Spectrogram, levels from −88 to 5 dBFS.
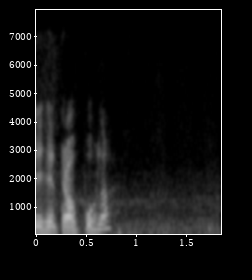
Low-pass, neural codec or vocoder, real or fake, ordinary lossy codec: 7.2 kHz; none; real; AAC, 48 kbps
